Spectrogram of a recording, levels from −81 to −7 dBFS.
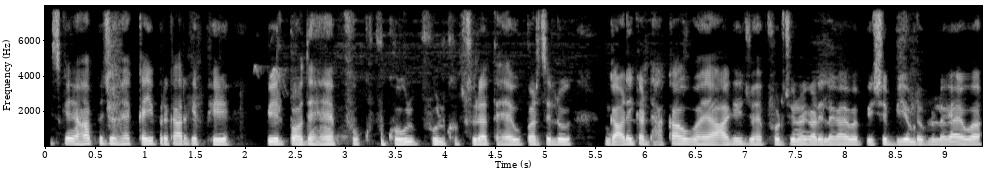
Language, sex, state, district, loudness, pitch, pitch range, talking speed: Hindi, male, Bihar, Jahanabad, -18 LUFS, 140 Hz, 135-150 Hz, 245 wpm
